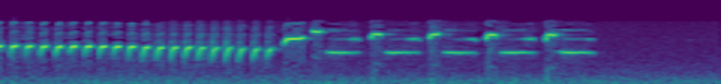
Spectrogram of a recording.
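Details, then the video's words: Canary singing, offered to tutor young birds and prompt mating: a rapid rolling trill slowly dropping in pitch, followed by five sharp two-tone chips, each a high note over a lower one, then quiet. "تغريد كناري أصلي لتعليم الفراخ وللتزاوج وتهييج طيورك"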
